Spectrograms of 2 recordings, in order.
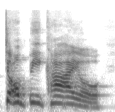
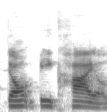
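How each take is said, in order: First: It is said aggressively, as an attack. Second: It is said calmly and casually.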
